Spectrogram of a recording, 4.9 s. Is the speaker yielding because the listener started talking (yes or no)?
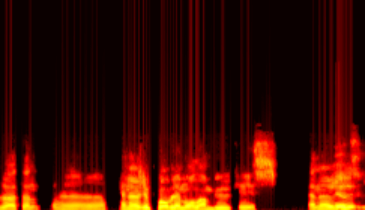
no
